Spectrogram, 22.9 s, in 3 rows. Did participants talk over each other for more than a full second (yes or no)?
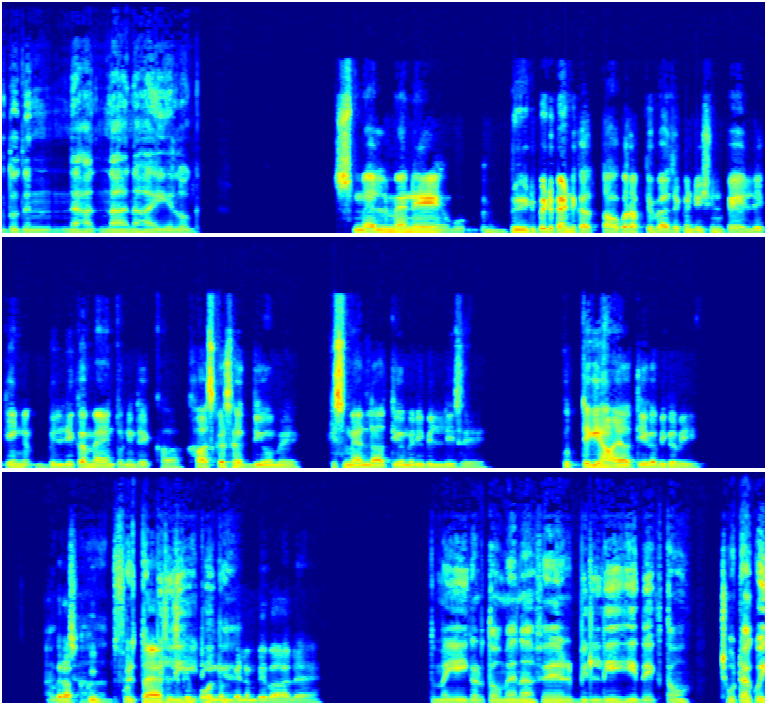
yes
